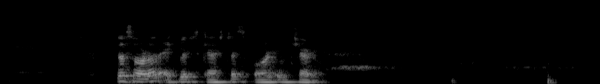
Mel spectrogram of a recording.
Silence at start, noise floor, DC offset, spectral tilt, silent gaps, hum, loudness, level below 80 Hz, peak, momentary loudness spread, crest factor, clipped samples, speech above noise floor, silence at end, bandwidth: 1.15 s; -80 dBFS; under 0.1%; -7 dB/octave; none; none; -38 LUFS; -74 dBFS; -20 dBFS; 23 LU; 20 dB; under 0.1%; 43 dB; 0.45 s; 6.8 kHz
